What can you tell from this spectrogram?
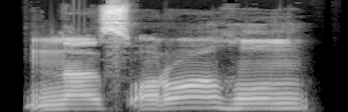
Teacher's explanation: صاد کی ادائیگی پر ہوگی، را کو بھی پر پڑھیں گے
